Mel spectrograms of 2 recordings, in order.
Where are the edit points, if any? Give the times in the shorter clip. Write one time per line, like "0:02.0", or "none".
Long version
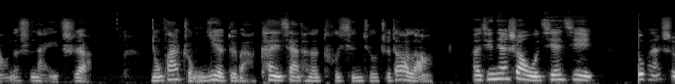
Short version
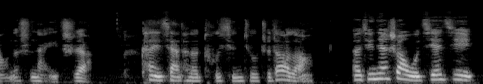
0:01.4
